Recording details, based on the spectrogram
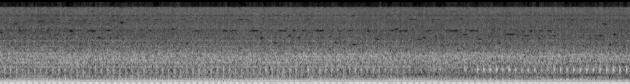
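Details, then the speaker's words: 1972 BMW 2002, rebuilt 2.0L inline-four, second start after rebuild: loud steady idle with rough rapping about three per second; owner doubts rod knock, source unknown; also weeping antifreeze. "yes I hear that snotty rappy sound I don't think it's a rod wrap but I need to figure out what it is"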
